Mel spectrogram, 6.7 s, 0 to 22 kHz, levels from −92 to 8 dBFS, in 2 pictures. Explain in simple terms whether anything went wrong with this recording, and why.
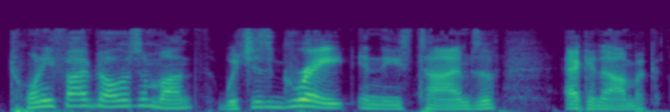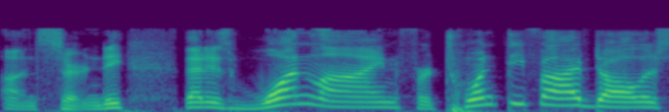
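Nothing went wrong with this audio; the speech simply passes through an ordinary Bluetooth mSBC headset codec, which carries sound only up to about 7.7 kHz.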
